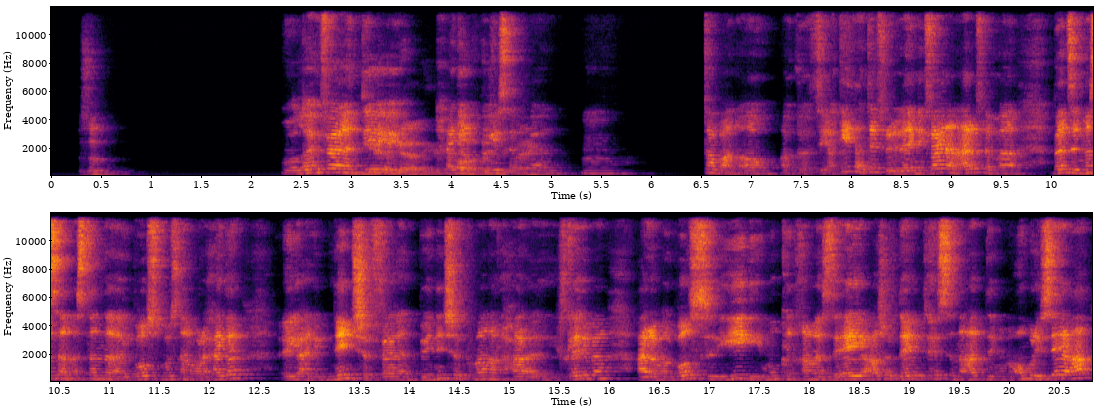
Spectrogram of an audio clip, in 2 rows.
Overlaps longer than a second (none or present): present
